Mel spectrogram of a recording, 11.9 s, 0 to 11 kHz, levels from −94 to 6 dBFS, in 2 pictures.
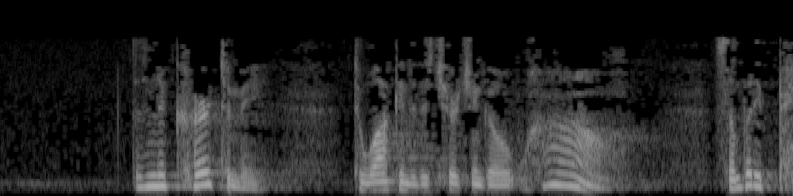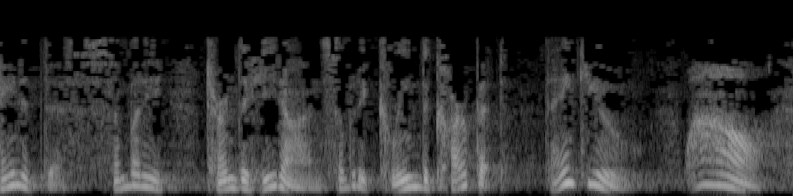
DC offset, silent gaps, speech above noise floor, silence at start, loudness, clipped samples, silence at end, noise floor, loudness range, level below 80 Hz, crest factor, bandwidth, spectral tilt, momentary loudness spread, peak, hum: under 0.1%; none; 33 dB; 1 s; -37 LUFS; under 0.1%; 0 s; -70 dBFS; 2 LU; -84 dBFS; 20 dB; 5.8 kHz; -5.5 dB/octave; 12 LU; -18 dBFS; none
